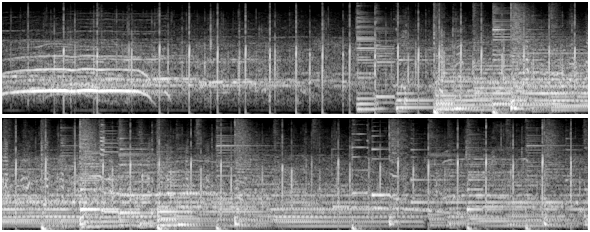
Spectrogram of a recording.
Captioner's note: applause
